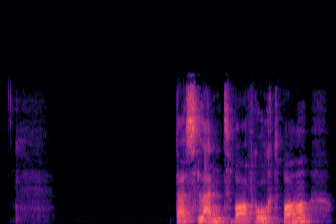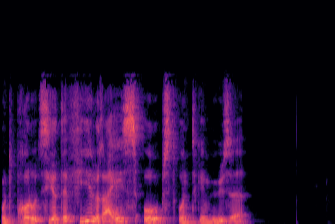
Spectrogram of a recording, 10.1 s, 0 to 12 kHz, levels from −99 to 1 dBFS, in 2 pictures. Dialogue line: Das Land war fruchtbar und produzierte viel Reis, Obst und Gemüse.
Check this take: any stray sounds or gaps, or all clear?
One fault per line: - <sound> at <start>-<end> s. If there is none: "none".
none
